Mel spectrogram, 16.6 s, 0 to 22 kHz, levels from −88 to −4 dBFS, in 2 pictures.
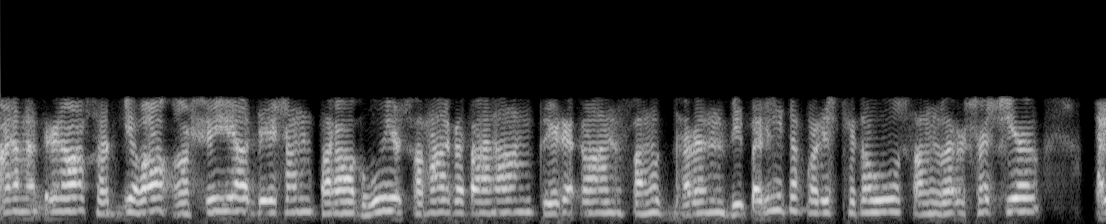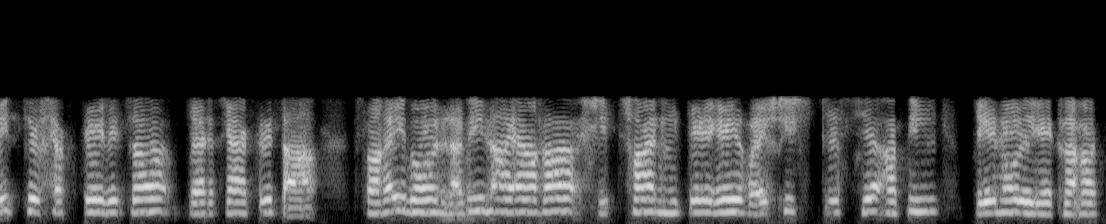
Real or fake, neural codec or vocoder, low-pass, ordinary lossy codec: fake; codec, 16 kHz, 1 kbps, FreqCodec, smaller model; 3.6 kHz; none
